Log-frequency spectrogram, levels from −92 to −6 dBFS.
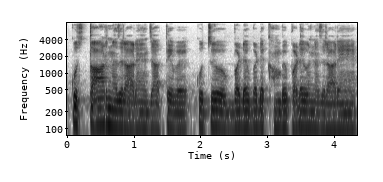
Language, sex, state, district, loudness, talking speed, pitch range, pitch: Hindi, male, Rajasthan, Jaipur, -17 LUFS, 235 wpm, 95-105 Hz, 105 Hz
